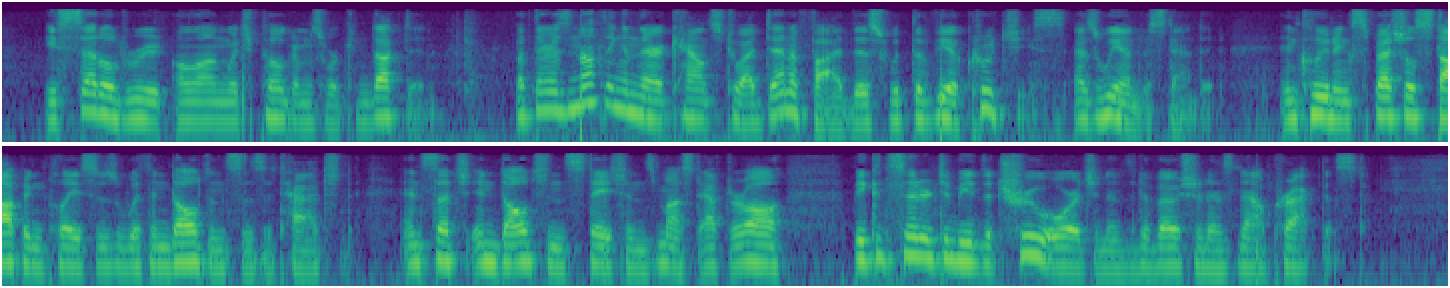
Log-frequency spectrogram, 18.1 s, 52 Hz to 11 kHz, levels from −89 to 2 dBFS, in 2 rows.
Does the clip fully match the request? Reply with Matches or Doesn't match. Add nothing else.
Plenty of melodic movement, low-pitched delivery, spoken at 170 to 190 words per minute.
Doesn't match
